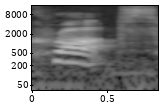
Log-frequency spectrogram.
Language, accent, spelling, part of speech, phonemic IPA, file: English, US, crops, noun / verb, /kɹɑps/, En-us-crops.ogg
- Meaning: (noun) plural of crop; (verb) third-person singular simple present indicative of crop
